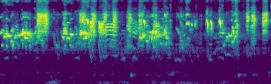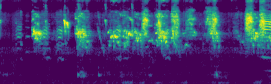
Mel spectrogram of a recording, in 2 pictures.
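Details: Several playing finches chirp in quick, sharp high notes, grouped into bursts with short gaps, alongside occasional soft lower clicks.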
